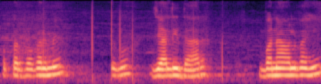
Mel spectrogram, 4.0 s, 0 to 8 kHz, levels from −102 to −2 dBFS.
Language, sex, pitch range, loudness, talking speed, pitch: Sadri, female, 205-225 Hz, -16 LUFS, 105 wpm, 215 Hz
